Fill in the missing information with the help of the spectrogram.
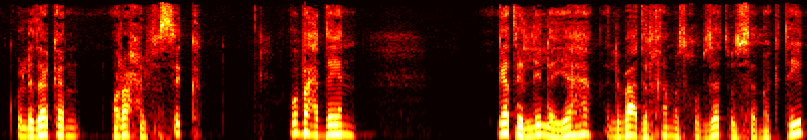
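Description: A male preacher with an Egyptian Arabic accent talks through his sermon in a lively, conversational way, often turning questions to his listeners. His voice sits fairly high yet sounds very dark and mellow. It is recorded close and dry, with no room echo.

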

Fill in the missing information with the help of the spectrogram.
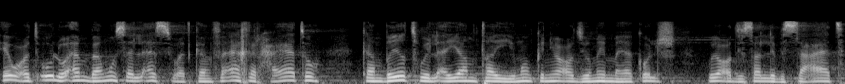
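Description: A man's voice: fairly high pitch, fairly even intonation, fast talker, gravelly, mellow. A man with an Egyptian accent preaching to church servants, earnest and exhorting, full of rhetorical questions. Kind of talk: sermon. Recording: dull lo-fi recording in a reverberant hall.

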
